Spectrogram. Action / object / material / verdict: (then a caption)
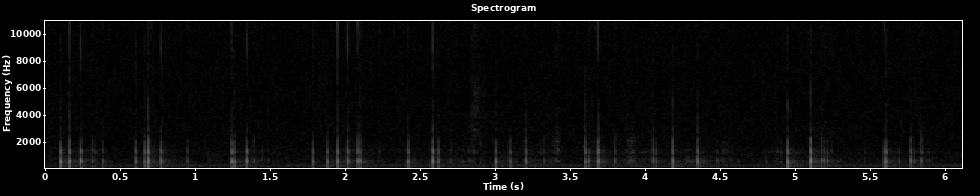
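tap / faux-leather hardcover notebook / faux leather / none. Fingernails tap and lightly scratch across the cover of a closed, solid navy faux-leather hardcover notebook. Around 26 short, dry taps come in quick irregular clusters, each with a hollow mid-pitched knock and a brief bright click. They die away almost instantly against soft, faint scratching.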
